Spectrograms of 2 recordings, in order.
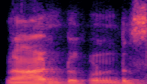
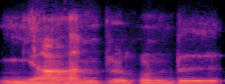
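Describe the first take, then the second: First: The first word begins with a plain 'n' sound. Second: The first word begins with a palatal 'ny' sound. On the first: This is the everyday village form of the word. The speaker calls it wrong. "அது திரிந்து ஒலிக்கிறது" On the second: This is the original literary form of the word. The speaker calls it right. "சரியாக சொல்ல வேண்டுமென்றால்"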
